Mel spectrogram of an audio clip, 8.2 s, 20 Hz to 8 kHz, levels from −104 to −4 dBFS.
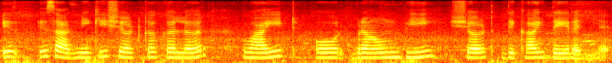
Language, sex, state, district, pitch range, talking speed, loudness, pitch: Hindi, female, Madhya Pradesh, Dhar, 190-220 Hz, 120 wpm, -17 LUFS, 200 Hz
